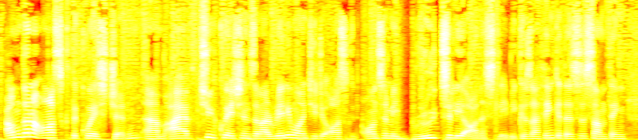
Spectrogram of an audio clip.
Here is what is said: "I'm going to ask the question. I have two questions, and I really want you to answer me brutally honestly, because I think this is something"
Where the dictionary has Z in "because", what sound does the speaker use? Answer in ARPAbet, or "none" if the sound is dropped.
Z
